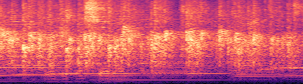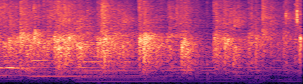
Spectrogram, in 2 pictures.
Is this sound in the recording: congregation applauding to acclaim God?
yes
